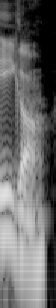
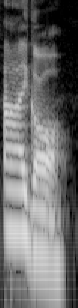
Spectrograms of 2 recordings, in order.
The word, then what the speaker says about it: Igor: Oh, so you must be eager. No, it's pronounced Igore.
